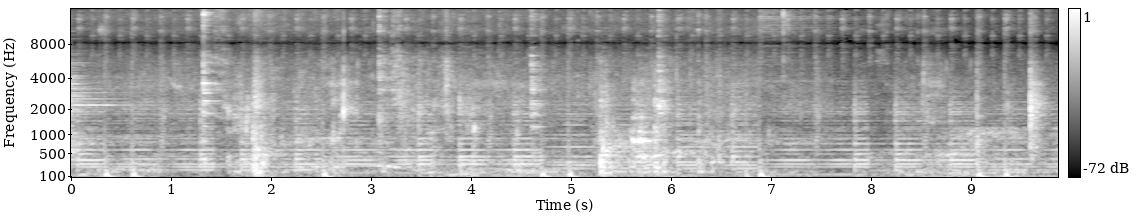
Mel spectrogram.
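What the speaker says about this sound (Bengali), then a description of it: "জাস্ট হালকা হাতে একটু নাড়াচাড়া হবে আর বন্ধ করে দেবো" A spoon stirs chicken in a metal cooking pot, making scattered clinks and scrapes at an uneven pace, with a soft sizzle and some low talk in the background.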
